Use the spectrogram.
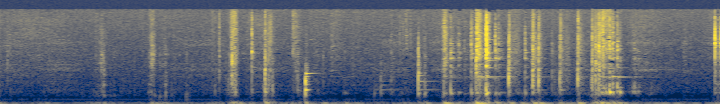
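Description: Fingertips tap and rub the lid top and rim of a tall, hollow, red cylindrical metal Baileys gift tin with its lid on, while a hand grips the lid. Quiet, irregular, bright metallic taps with very short rings are heard, some with a faint tonal ping, over soft scratchy rubbing.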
